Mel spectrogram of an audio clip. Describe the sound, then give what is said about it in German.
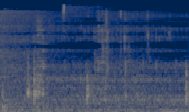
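A pot of salted spaghetti water at a rolling boil, with a steady low rumble and scattered soft bubbling pops, fairly quiet, with no voices. “Ja, in der Zeit hier, jetzt kocht mein Spaghettiwasser.”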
